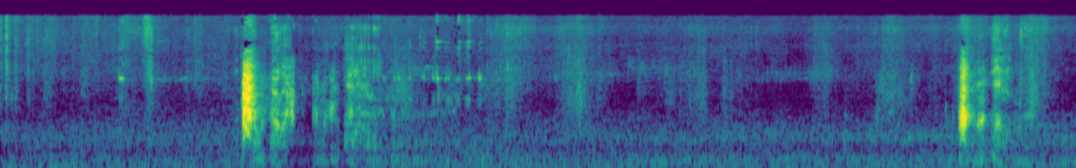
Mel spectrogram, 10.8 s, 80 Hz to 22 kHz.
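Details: Samoyed puppies of the A litter from Arctic White Cherry, 39 days old: two short, sharp puppy barks about seven seconds apart, each with a brief trailing yelp, otherwise a quiet room with faint rustling.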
